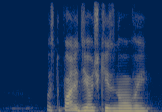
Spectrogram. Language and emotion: Russian, neutral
